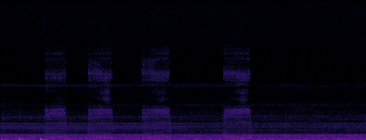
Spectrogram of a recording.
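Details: Barn owl chick, wild, at its nest while feeding on half a rabbit: four softer breathy hisses in a row, each roughly half a second long and about a second apart, a couple of faint knocks at the start, and a steady hum.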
